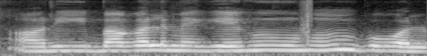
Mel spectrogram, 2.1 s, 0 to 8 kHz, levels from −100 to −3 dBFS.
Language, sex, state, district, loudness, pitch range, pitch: Bhojpuri, female, Bihar, Saran, -18 LUFS, 200-220 Hz, 210 Hz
